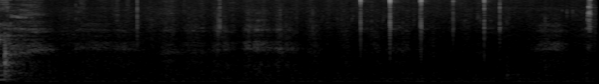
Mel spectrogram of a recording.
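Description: Quiet room tone with faint, short clicks and taps from hands handling a nail polish bottle, about half a dozen of them in the second half.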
